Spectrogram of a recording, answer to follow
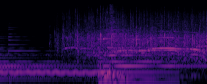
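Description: Final strummed acoustic guitar chord ringing out and fading, then an audience breaking into applause about a second in, with a whistle sounding over the clapping.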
